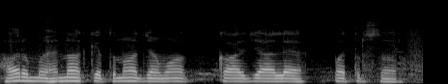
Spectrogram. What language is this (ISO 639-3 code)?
mai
